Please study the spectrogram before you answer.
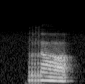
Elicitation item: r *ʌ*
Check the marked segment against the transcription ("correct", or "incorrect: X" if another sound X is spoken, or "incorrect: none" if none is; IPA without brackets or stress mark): correct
